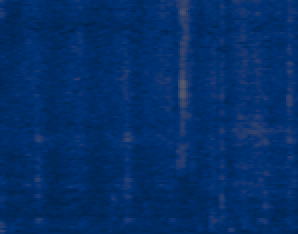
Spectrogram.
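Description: Near silence: room tone with a steady low hum and a few faint small clicks.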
